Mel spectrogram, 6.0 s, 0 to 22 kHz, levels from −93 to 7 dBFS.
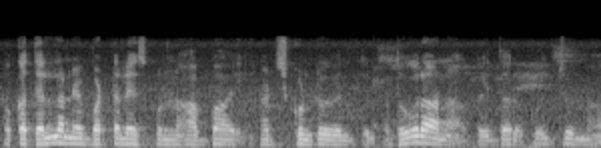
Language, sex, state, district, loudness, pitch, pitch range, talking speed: Telugu, male, Andhra Pradesh, Guntur, -19 LUFS, 130 Hz, 125-140 Hz, 100 wpm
